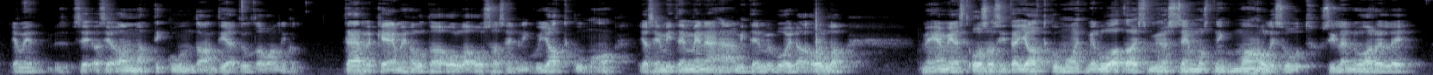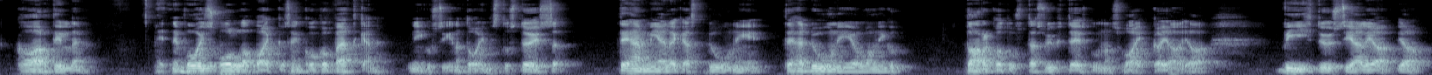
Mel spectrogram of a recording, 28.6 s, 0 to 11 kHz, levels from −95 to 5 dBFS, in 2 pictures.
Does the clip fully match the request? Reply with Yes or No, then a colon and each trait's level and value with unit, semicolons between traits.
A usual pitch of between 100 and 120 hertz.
No: very low, 90 Hz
